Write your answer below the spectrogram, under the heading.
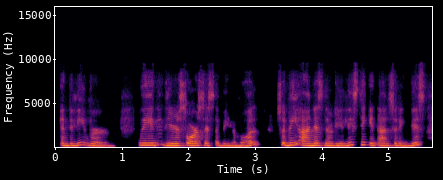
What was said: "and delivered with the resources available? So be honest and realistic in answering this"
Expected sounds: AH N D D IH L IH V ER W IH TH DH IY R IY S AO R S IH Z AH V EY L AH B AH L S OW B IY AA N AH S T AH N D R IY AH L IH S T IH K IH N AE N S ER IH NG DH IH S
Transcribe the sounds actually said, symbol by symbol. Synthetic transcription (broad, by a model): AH N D D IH L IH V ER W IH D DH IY R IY S AO R S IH S AH V EY L AH B AH L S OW B IY AA N AH S T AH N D R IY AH L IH S T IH K IH N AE N S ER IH NG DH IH S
